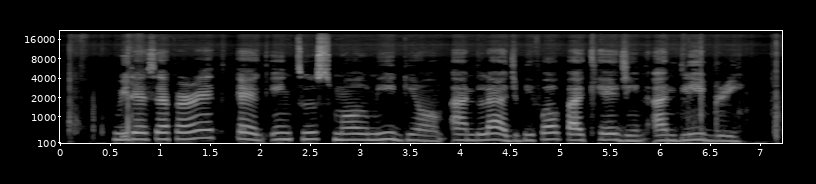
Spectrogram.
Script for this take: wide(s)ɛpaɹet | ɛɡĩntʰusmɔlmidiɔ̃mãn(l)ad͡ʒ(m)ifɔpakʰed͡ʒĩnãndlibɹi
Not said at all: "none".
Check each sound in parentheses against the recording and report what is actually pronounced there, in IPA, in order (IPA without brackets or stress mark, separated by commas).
s, l, b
